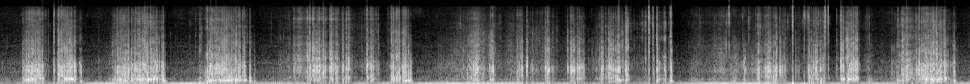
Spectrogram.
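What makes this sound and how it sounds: A metal pencil tip scratches the green nylon scouring pad of a dry foam sponge, making repeated rough, crackling scrapes in uneven bursts. A steady low hum runs underneath.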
